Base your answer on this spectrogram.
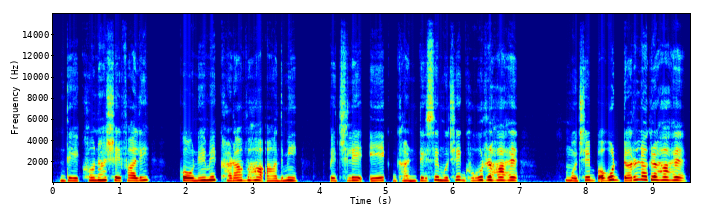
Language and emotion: Hindi, fearful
